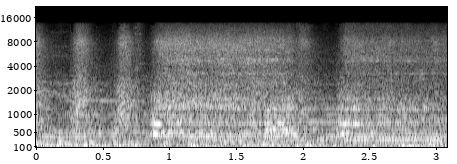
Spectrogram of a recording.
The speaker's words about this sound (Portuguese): Barulho de trem. Quem não se lembra do barulho das velhas locomotivas a vapor?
